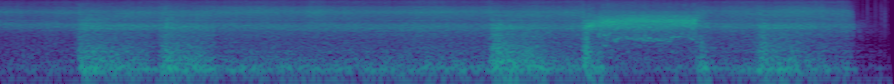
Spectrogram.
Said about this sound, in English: There's the train in the station, and our duck hunter is on board. Here are the nostalgic sounds of this old giant locomotive which has passed into history.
